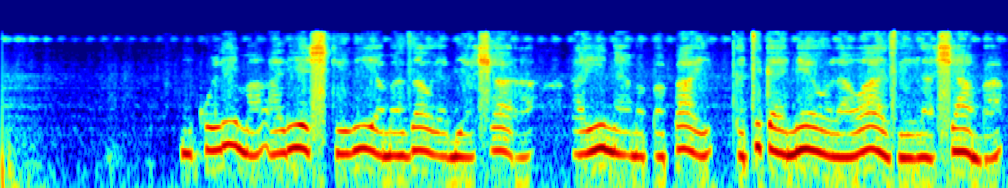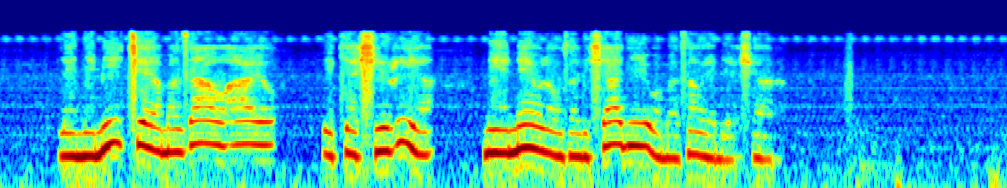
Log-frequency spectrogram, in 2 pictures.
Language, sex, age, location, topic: Swahili, female, 18-24, Dar es Salaam, agriculture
